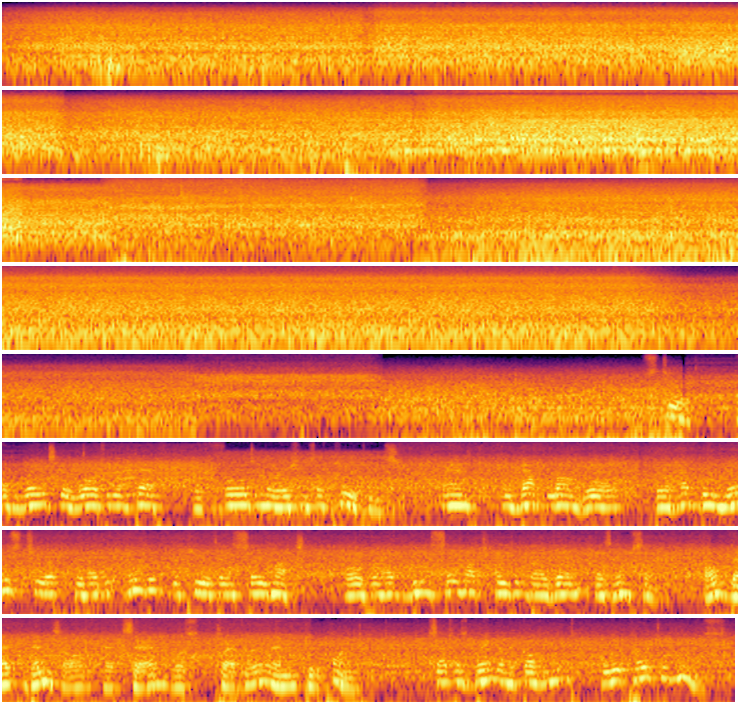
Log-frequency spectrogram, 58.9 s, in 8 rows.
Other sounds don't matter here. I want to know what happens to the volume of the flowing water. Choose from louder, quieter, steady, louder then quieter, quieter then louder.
quieter.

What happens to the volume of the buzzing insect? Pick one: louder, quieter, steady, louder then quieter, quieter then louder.
louder.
